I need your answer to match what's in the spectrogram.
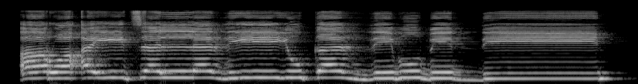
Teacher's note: را کو موٹا رکھنا ہے اور یہاں پہ یا مدہ ہوگی. · با کی پیش کو آپ نے لمبا ہونے سے بچانا ہے, اس کو لمبا نہیں کرنا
